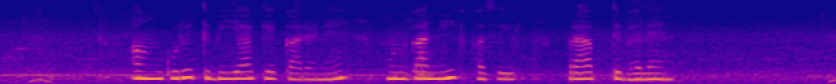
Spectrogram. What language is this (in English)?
Maithili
